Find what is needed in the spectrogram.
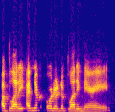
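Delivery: normal talking voice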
